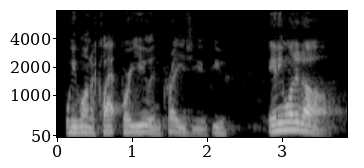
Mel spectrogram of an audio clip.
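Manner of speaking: ordinary talk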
